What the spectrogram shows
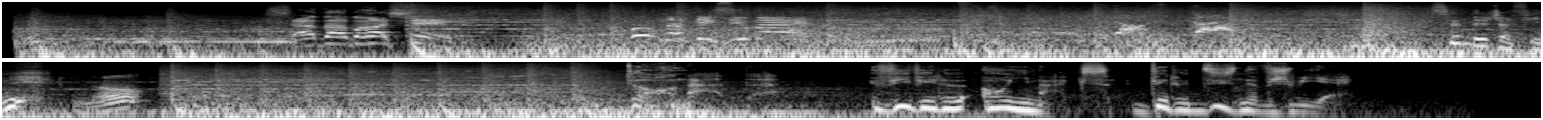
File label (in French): Tornades, French voiceover; Imax; Voix hors-champs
